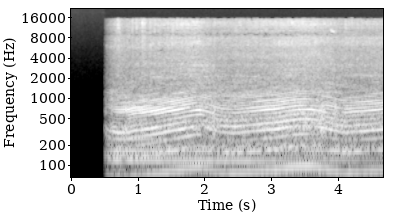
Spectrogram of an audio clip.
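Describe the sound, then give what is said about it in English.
A gas-powered leaf blower starts abruptly after a moment of silence and settles into a loud, steady engine drone whose pitch wavers slightly. “Ah, there it is. The sound of fall for many people. As soon as those autumn trees start dropping their leaves, the blowers come out in full force. And that noise, particularly from gas-powered machines, is almost deafening.”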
